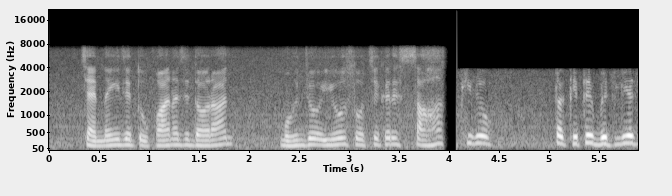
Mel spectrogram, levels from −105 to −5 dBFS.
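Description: A handover gap in this speech recording runs from 3.93 to 4.07 s, a 140 ms silence where the sound fades out within a few tens of milliseconds and nothing comes through. No speech frames arrived while the call switched networks, so that stretch is simply lost. A fallback to narrowband follows at 4.07 s and lasts to the end, with nothing above 4 kHz. The voice turns duller and rougher than the clear HD Voice before the gap, which sounds like a high-rate AMR-WB stream giving way to a narrowband codec such as AMR-NB at 12.2 kbit/s. The room noise sits about 22 dB below the speech.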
